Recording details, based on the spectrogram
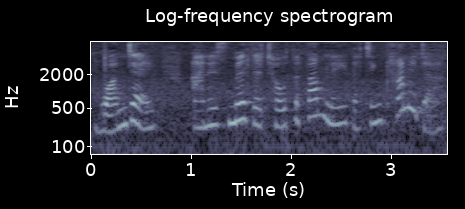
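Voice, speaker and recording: A woman's voice: high voice, normal speed. A young woman reading a children's story aloud expressively, acting out the dialogue like a primary school teacher. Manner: animated, acts out dialogue. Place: outdoors in a garden by a wooden fence. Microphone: camera a short distance away. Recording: noisy outdoor recording with clicks.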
